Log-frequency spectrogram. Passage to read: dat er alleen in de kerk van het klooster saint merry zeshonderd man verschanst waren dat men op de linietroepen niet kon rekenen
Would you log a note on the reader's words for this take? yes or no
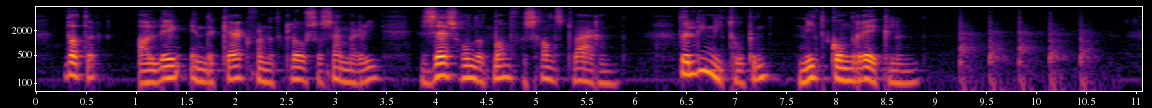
yes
